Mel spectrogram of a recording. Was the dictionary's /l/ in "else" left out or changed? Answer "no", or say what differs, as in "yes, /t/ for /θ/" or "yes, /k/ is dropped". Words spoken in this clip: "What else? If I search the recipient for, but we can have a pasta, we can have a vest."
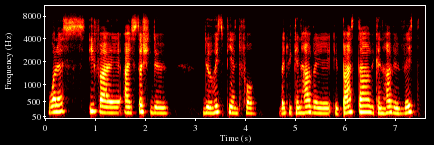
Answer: yes, /l/ is dropped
